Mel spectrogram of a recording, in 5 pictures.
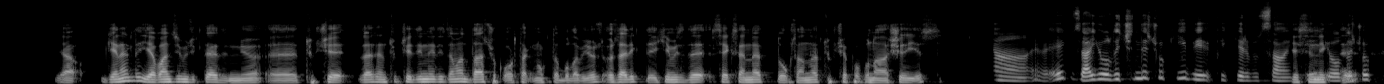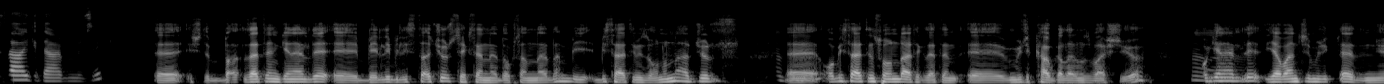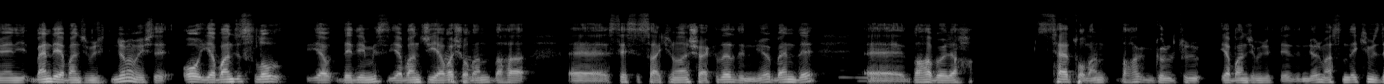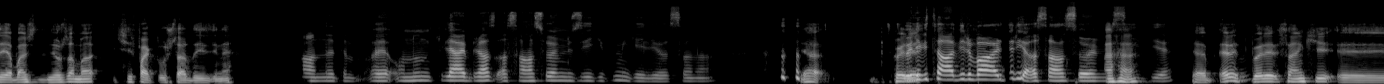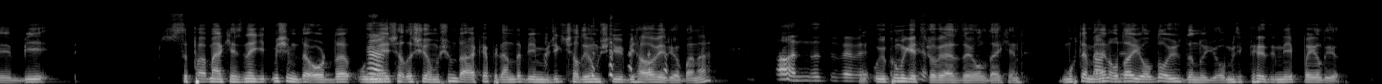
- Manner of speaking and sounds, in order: other background noise; unintelligible speech; in English: "slow"; chuckle; tapping; laugh
- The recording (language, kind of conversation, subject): Turkish, podcast, İki farklı müzik zevkini ortak bir çalma listesinde nasıl dengelersin?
